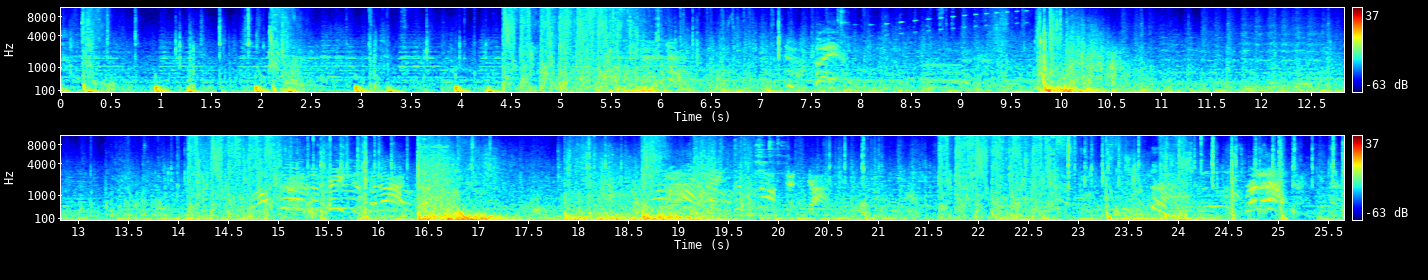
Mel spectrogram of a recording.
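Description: Gunfire and a grenade blast in the Marvel's Spider-Man video game, with bursts of shots, a heavy explosion and chaotic combat noise running under excited talk.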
